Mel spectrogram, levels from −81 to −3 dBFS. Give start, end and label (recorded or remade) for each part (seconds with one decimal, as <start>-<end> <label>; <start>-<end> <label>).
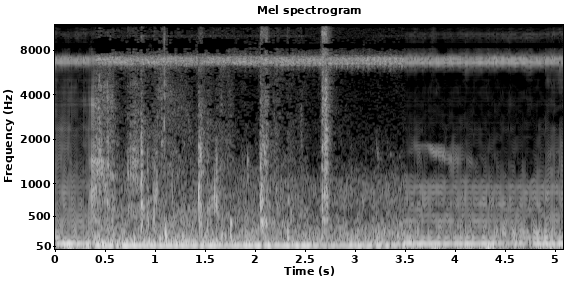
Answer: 0.0-0.4 remade; 0.4-3.5 recorded; 3.5-5.1 remade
